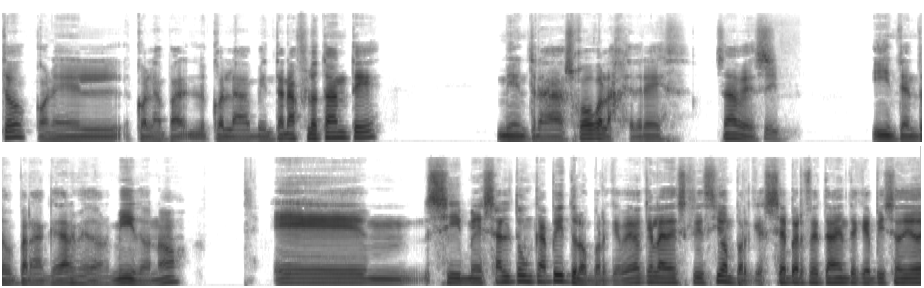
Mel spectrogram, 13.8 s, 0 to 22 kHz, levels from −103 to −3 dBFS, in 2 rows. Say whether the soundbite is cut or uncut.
uncut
